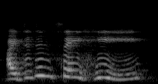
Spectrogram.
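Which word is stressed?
he. The stress falls on the word he. Someone else did it. "someone else"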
